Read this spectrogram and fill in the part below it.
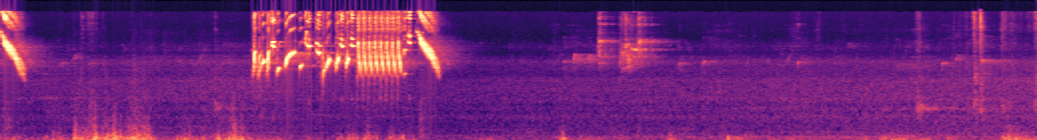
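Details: Male European goldfinch mating calls aimed at preparing a female for breeding: a brief high sweep, then a two-second burst of liquid twitters and a rattling buzzy trill, followed by quieter background noise.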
